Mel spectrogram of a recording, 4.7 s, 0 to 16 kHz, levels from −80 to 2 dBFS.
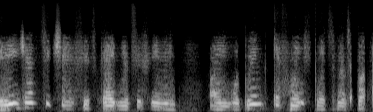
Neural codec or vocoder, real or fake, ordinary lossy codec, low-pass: codec, 44.1 kHz, 0.9 kbps, DAC; fake; none; 14.4 kHz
